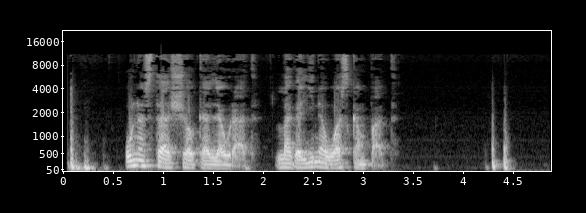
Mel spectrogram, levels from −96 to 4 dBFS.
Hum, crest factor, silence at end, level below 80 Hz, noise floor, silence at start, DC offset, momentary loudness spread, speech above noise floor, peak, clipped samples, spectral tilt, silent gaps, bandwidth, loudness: none; 16 dB; 0.4 s; -36 dBFS; -58 dBFS; 0.05 s; under 0.1%; 12 LU; 45 dB; 0 dBFS; under 0.1%; -6.5 dB/octave; none; 11.5 kHz; -15 LUFS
